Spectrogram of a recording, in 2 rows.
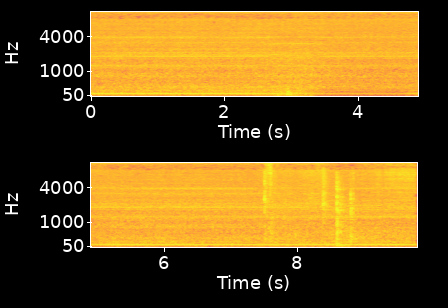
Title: MSI 1070 GTX Gaming X Coil Whine!!!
